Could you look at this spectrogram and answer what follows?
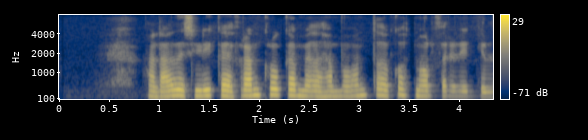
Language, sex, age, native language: Icelandic, female, 20-29, Icelandic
